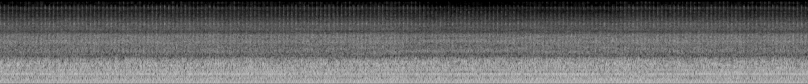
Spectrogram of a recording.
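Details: Craftsman mower after new piston rings and a replaced blade adapter: steady, even drone at constant speed with no knocks, wobble or vibration rhythm; engine and blade run smoothly, no longer burning oil.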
